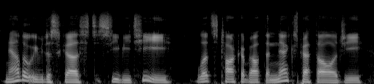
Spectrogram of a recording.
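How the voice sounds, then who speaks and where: A man giving a scripted medical lecture, explaining clearly and offering memory hooks. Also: lowish voice, animated, moderate pace, a bit bright, no echo, clean studio sound.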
